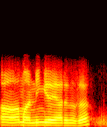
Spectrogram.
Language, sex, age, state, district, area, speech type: Tamil, male, 18-30, Tamil Nadu, Pudukkottai, rural, conversation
